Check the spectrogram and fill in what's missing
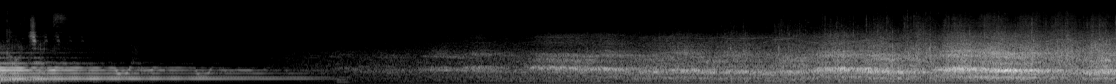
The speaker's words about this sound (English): Football fans will know these sounds well. Hope, anguish, screaming at the top of your lungs from sheer happiness. That emotional roller coaster we all love this sport for.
